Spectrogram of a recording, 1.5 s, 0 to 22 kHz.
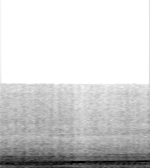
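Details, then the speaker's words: Rebuilt Bridgeport mill, variable speed head, 240V single phase, high range, spindle at about 500 rpm during speed sweep: smooth even whirr, steady mid-pitched tone climbing slightly over a soft low hum, no knocks or grinding; healthy spindle. "okay so moving on we're going to test the the variable speed head now you're just going up and down the spindle range just to let you hear it running that's really about 500 rpm"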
